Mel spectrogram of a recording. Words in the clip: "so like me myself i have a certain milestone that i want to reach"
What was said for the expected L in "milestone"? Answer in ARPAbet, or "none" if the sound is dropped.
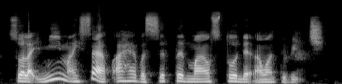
L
